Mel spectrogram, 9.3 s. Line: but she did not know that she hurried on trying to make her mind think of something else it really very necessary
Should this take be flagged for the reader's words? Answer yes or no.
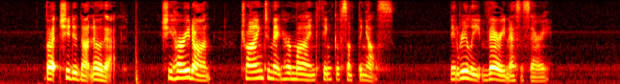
no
